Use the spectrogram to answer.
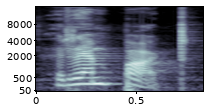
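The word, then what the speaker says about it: rapport: को कहना next is रपार्ट रंपाट are silent है रपार्ट सो रपार्ट बुल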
